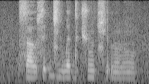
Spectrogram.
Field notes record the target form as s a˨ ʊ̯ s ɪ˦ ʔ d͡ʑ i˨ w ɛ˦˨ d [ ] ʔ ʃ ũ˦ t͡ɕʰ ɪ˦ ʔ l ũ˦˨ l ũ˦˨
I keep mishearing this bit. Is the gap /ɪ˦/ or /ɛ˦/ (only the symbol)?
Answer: ɪ˦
